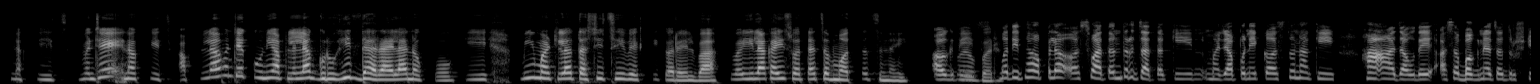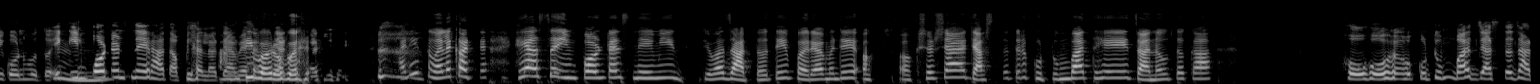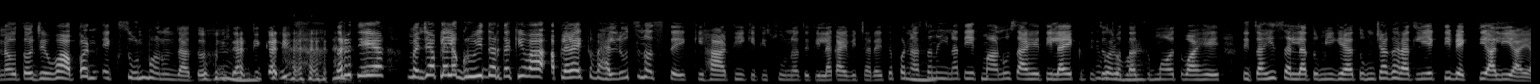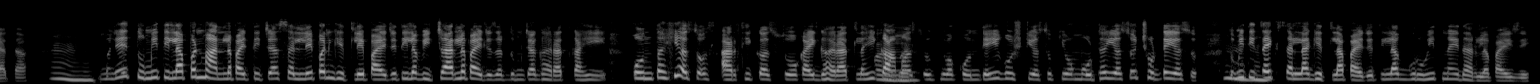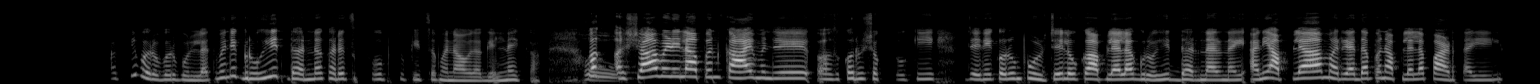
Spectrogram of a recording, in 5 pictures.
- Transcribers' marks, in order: in English: "इम्पोर्टन्स"; laughing while speaking: "अगदी बरोबर"; chuckle; laugh; in English: "इम्पोर्टन्स"; tapping; laughing while speaking: "जातो त्या ठिकाणी"; in English: "व्हॅल्यूच"
- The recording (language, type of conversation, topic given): Marathi, podcast, कुटुंबाला तुमच्या मर्यादा स्वीकारायला मदत करण्यासाठी तुम्ही काय कराल?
